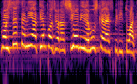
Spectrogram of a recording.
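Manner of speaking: preaching at full force. Acted. Pastor to the church about Moses, preaching hard. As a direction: build the Moses story like a rising sermon.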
